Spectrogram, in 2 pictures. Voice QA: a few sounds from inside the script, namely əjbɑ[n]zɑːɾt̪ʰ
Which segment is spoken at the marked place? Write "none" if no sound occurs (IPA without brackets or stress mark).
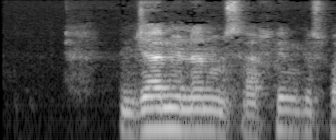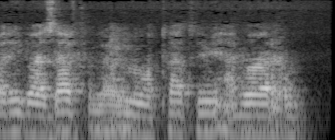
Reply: none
